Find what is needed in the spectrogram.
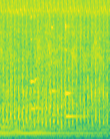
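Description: Cartoon helicopter sound effect: rapid, even rotor chop over a steady low hum, easing slightly in level.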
